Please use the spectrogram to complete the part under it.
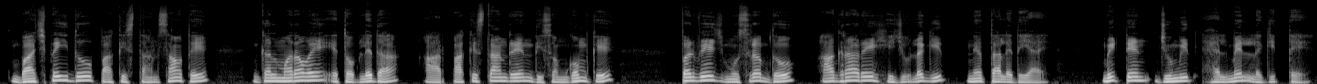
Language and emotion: Santali, neutral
